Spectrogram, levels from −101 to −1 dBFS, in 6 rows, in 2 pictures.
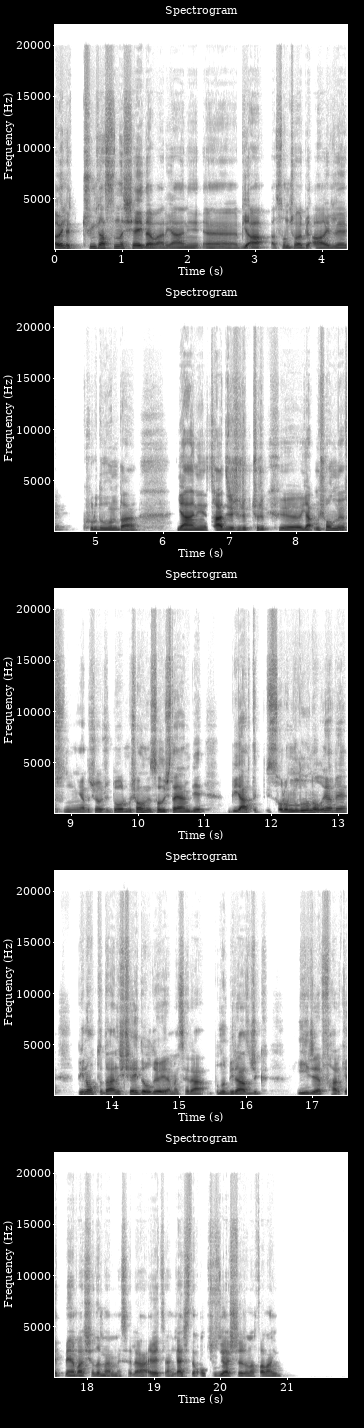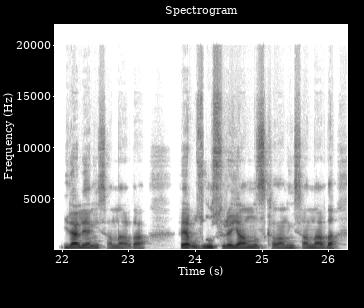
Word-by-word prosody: öyle, - - +4
çünkü 150 +2 0
aslında 155 +1 +1
şey 140 -2 +4
de 100 - +5
var 90 -2 -2
yani, 95 +1 -2
eee, 90 -4 -4
bir - - +4
a - - -5
sonuç 115 0 -6
olarak 115 -1 +1
bir 105 -1 0
aile 110 +2 -1 0.3
kurduğunda, 115 0 -2 0.6
yani, 105 -2 +5
sadece 120 0 +6
çocuk 125 +1 -5
çocuk, 130 -1 -7
eee, 120 - -2 0.3
yapmış 130 +6 0
olmuyorsun 105 -10 -2
ya 95 0 -5
da - - -9
çocuk 110 0 -5
doğurmuş 115 +4 +1
olmuyorsun. 150 -4 +1
Sonuçta 125 +1 +2
yani, 125 -1 +3
bir 135 0 -2 0.3
bir 130 0 +2
artık 135 +3 -6
bir - - -13
sorumluluğun 135 +3 +2
oluyor 160 +5 +2
ve 160 0 -2 0.3
bir 175 +2 -1
noktada, 180 -6 0
hani, 140 +1 +2
şey 150 +1 -1
de - - +4
oluyor 135 +2 +5
ya, - - +1
mesela, 100 +3 -3
bunu 120 -1 -3
birazcık, 120 -3 0 0.4
iyice 125 -3 +1
fark 110 -1 -5
etmeye 110 0 -2
başladım 110 +1 -2
ben 95 -5 -4
mesela. 85 - -5
Evet, - - 0
yani, - - -10
gerçekten 120 +1 -2
30'lu 105 +2 -6
yaşlarına 110 -1 -1
falan 105 -1 -3 1.1
ilerleyen 110 +1 +4
insanlarda 100 -4 -6 0.5
veya 110 0 +7
uzun 115 +4 +2
süre 115 -4 +1
yalnız 105 0 +2
kalan 100 -2 -4
insanlarda 100 +6 -1
115 Hz, 150 wpm, -25 LUFS, 105-130 Hz, 1.1 s, veya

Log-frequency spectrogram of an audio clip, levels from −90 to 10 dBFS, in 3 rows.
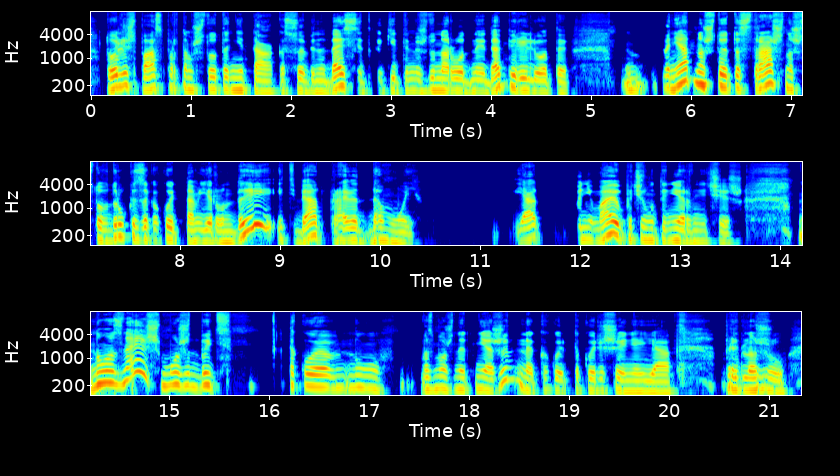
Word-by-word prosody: то 170 +1 +6
ли 205 +2 +3
с 205 - -6
паспортом 170 0 -2
что-то 165 +1 -3
не 160 0 -2
так, 135 -3 -2
особенно, 135 -1 -4
да, 165 +8 +5
если 190 -7 +1
это 125 - -20
какие-то 145 +2 -9
международные, 150 -1 -1
да, 130 - +4
перелеты. 145 - -1 0.5
Н 80 - -7
понятно, 220 +6 +5
что 210 -1 +3
это 180 -1 +2
страшно, 180 +3 +3
что 160 +1 -2
вдруг 190 +7 -1
из-за 165 -3 0
какой-то 150 +2 -3
там 140 -1 0
ерунды 140 - +5
и 345 - -12
тебя 150 +7 +1
отправят 155 -7 -2
домой. 125 -7 -6 0.9
Я - - -1 0.4
понимаю, 165 +7 +5
почему 160 -2 -6
ты 150 - -8
нервничаешь, 130 -4 -4 0.5
но, 230 +5 +5
знаешь, 295 - +2
может 205 -1 0
быть, 205 +1 -1 0.6
такое, 190 -2 +3
ну, 175 -1 -6 0.4
возможно, 165 0 -4
это 155 - -5
неожиданное 170 - -2
какое-то 150 -2 -8
такое 150 0 -5
решение 135 -2 -4
я 130 -1 -1 0.5
предложу. 160 -5 -1
160 Hz, 140 wpm, -23 LUFS, 140-185 Hz, 0.9 s, то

